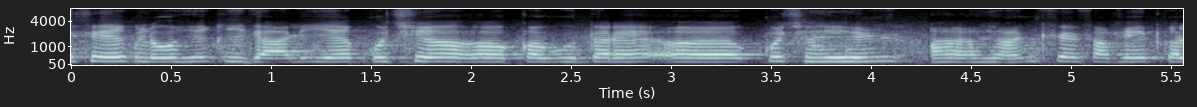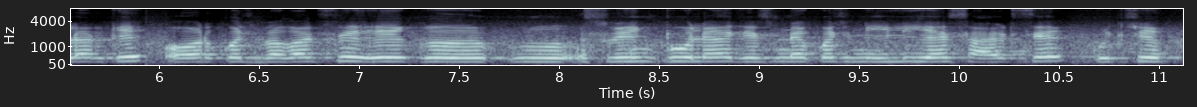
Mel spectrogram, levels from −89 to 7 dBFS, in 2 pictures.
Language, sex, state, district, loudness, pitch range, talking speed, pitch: Hindi, male, Bihar, Purnia, -14 LUFS, 200-215 Hz, 155 wpm, 205 Hz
